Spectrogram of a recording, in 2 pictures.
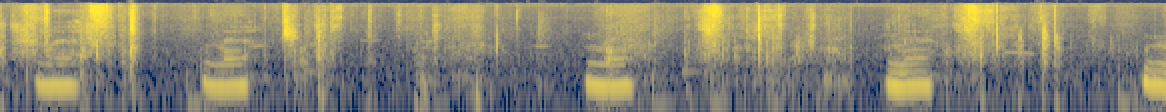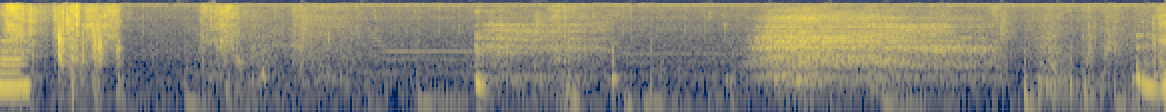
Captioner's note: deep breath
